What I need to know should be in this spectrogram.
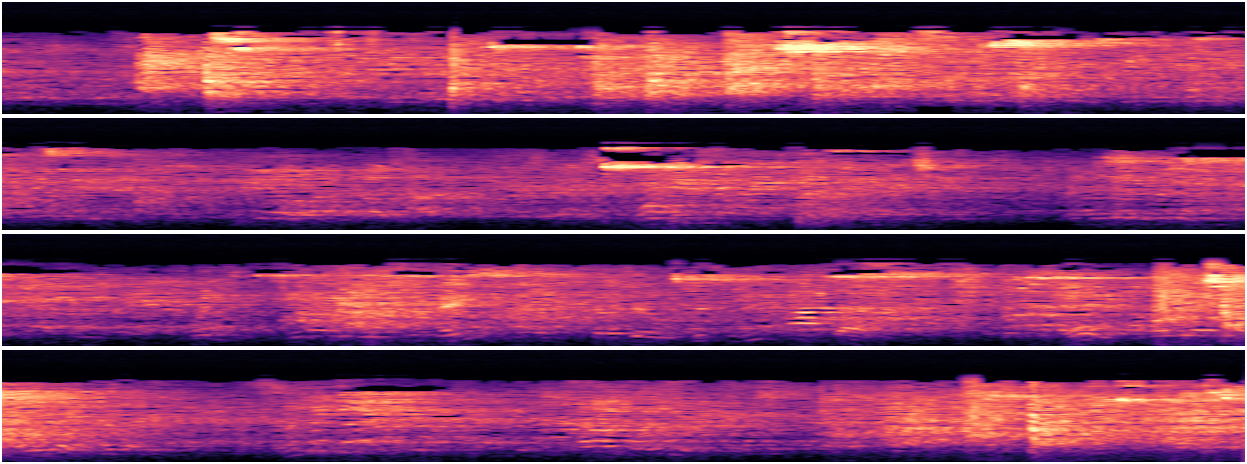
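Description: A rubber ball smacks against a wall in an echoing court.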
